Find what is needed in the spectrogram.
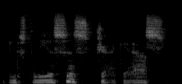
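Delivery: very low, hushed mutter under the breath. Voicing Crash's line as he mutters very softly under his breath. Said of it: "will mutter very softly under his breath".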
